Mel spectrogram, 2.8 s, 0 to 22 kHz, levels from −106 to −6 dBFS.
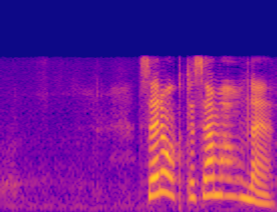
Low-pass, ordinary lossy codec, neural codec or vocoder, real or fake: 7.2 kHz; none; codec, 16 kHz, 0.8 kbps, ZipCodec; fake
